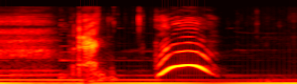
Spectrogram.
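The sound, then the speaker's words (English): A single sneeze, a quick breathy intake followed by a loud voiced burst, heard over a steady low hum. “that was a sneeze from beyond”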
